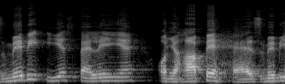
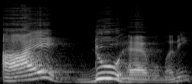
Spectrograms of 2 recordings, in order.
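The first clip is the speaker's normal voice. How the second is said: "I" punched loud, then "do have money" drawn out; emphatic stress; 5 dB louder, much slower than usual. Shown as a demonstration. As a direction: lean hard on "I do" with swaggering insistence. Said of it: "जोर देके बोलूंगा".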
